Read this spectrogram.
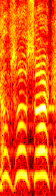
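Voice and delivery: apologetic dog owner. Retold or imitated. Dog owner apologizing to the walker, high-pitched.

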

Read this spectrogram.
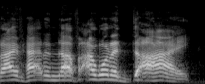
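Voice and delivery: impassioned acted despair; crying out. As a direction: cry it out to God, at the end of your rope. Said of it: "He cried out to God".

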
